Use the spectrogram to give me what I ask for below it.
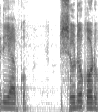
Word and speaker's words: pseudo: अब सूडो code, P silent हो जाता है, सूडो कोड, लेकिन लिखना है आपको पीसीडीओ, PSEUDO, पीसीडो कोड, ये याद रट लीजिए इसको।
